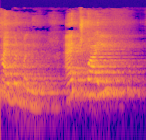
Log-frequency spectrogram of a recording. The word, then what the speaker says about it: hyperbole: Don't pronounce hyperbole, it is hyperbole.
